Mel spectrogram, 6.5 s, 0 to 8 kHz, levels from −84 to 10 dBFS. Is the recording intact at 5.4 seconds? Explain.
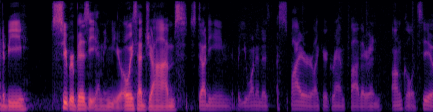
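No. Automatic gain rising runs from 3.09 to 6.46 s, just after "you always had jobs". The input dropped by about 19 dB, so the gain control slowly raised its gain by about 6 dB, and the voice and room noise swell together.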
